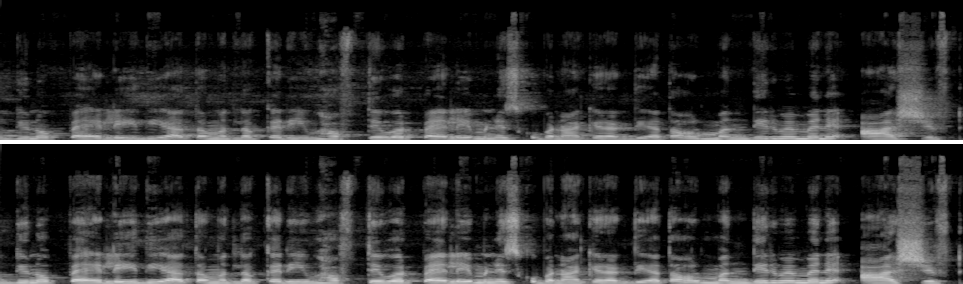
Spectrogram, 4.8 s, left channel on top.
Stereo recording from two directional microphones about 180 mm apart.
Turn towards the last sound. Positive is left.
turn(degrees=-35)  # may be behind; listen again after turning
